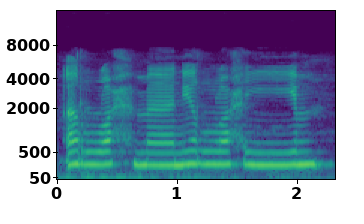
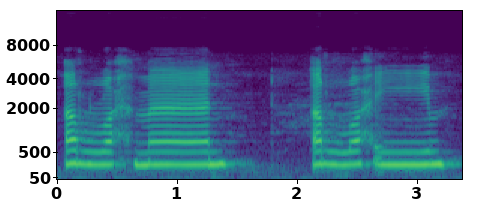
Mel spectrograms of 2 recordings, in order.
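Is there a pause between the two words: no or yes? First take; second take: no; yes. First: The two words are joined without a pause. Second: There is a pause after the first word. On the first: The words are read as one connected phrase. "Ustazah gabung semua cara bacanya" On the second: The reading stops after the first word. "Kalau misalkan Ustazah wakafkan di kata Ar-Rahman"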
